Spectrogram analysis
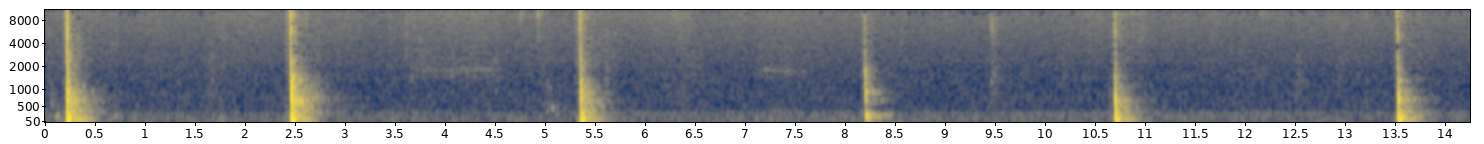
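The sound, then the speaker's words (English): Hollow wooden knocks of a waterlogged body bumping against the side of a wooden ark: six sharp, separate thuds spaced a few seconds apart, each quick to fade, over a faint low steady hum. “That's the noise of a waterlogged baby bumping up against the ark.”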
